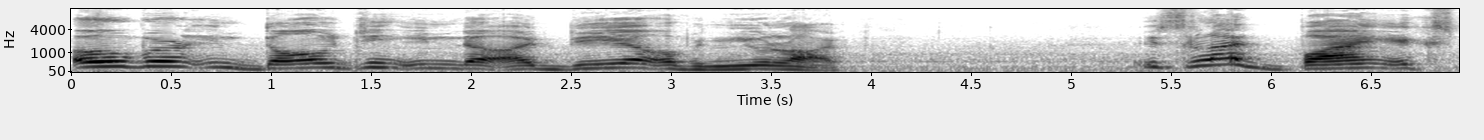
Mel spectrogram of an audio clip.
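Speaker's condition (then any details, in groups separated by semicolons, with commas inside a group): Cerebral palsy; legs affected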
